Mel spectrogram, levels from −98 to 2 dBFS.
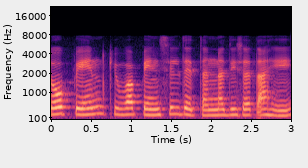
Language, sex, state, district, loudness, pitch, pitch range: Marathi, female, Maharashtra, Dhule, -17 LUFS, 210 Hz, 200-220 Hz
